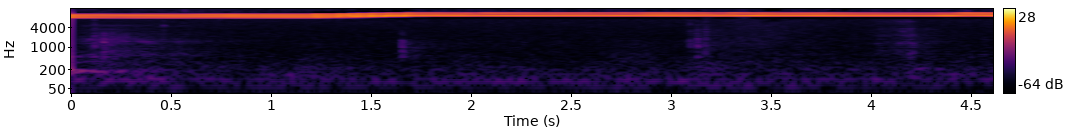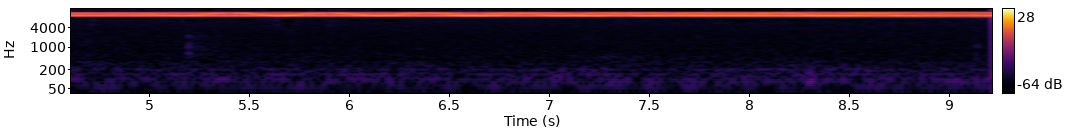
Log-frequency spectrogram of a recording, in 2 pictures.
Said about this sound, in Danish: Men ved at øge modulationen, så kan vi komme et sted hen, hvor det begynder at lyde af cikader. Og det synes jeg var dybt fascinerende.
